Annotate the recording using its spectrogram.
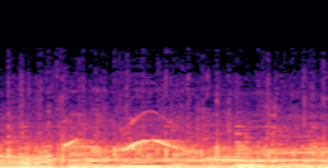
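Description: Background music made of sustained held tones, with a few short gliding notes rising and falling in the middle.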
